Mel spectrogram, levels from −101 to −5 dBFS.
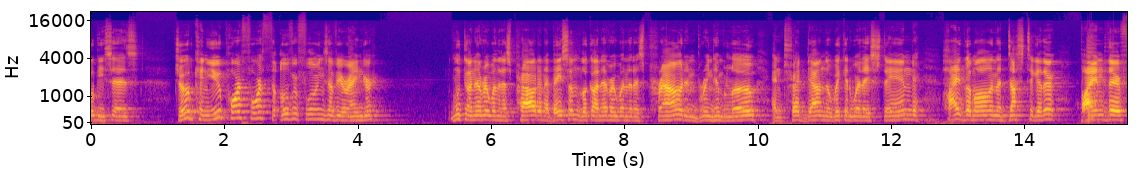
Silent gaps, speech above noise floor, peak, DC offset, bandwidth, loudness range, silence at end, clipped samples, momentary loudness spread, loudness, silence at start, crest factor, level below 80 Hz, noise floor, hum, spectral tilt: none; 42 dB; 0 dBFS; under 0.1%; 18 kHz; 4 LU; 0 s; under 0.1%; 13 LU; -19 LUFS; 0 s; 20 dB; -60 dBFS; -62 dBFS; none; -3 dB/octave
